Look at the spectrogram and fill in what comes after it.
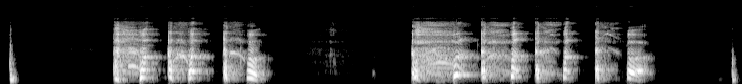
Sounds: Cough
